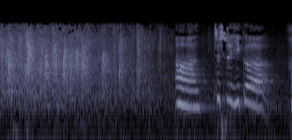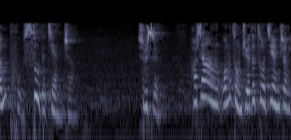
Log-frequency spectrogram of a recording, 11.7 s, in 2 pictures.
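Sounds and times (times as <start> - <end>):
audience applause: 0.0 - 3.3
speech: 3.5 - 7.5, 8.6 - 11.6.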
